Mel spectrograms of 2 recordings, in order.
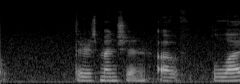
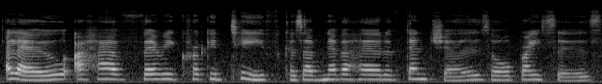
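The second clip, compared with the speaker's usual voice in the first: exaggerated British accent, pitched up; 4 semitones higher than usual. Podcast host shows what might offend, caricature British accent. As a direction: do a mocking, hammed-up British accent. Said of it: "is the British accent offensive?".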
